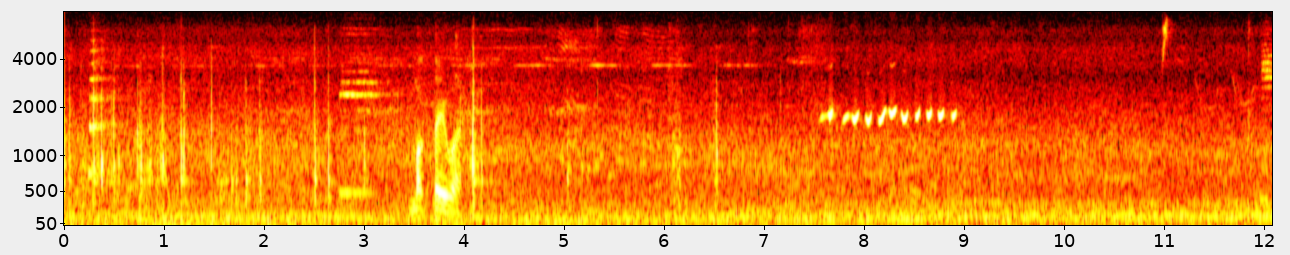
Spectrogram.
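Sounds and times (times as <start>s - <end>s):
road traffic rumble: 0.0s - 12.0s
bird trilling: 6.7s - 9.0s.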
